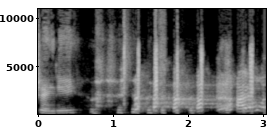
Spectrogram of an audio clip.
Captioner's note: laugh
